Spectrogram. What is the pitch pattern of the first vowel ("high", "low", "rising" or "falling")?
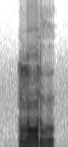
high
